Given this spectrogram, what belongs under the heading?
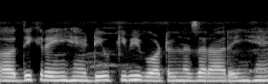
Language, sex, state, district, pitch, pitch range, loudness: Hindi, female, Punjab, Kapurthala, 180 Hz, 175-190 Hz, -13 LUFS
